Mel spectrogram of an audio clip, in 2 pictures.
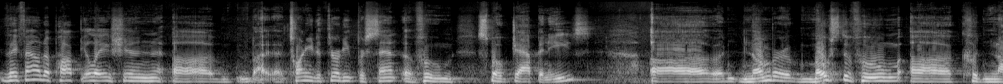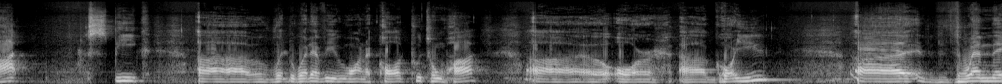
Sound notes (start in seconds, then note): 14.8 foreign language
